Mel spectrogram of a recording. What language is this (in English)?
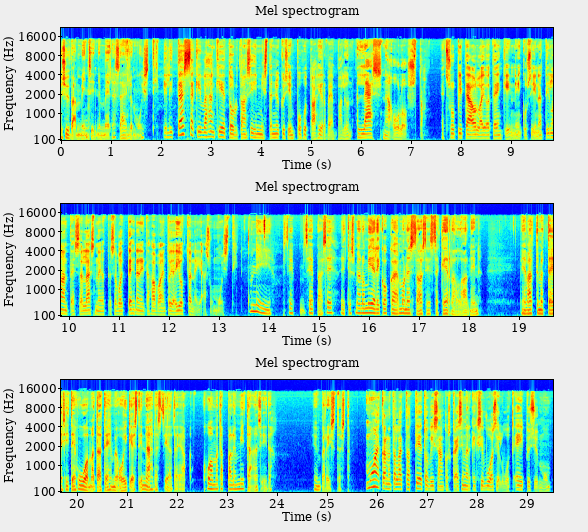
Finnish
